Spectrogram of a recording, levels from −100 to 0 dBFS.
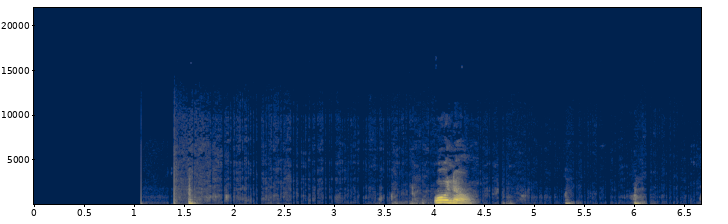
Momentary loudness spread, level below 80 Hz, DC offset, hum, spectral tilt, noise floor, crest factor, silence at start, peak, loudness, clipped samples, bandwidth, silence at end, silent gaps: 25 LU; -64 dBFS; under 0.1%; none; -10 dB/octave; -76 dBFS; 24 dB; 1.55 s; -4 dBFS; -19 LUFS; under 0.1%; 4.9 kHz; 0.6 s; none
